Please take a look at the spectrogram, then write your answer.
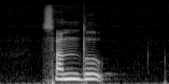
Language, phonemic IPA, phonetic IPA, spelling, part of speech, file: Tamil, /tʃɐnd̪ɯ/, [sɐn̪d̪ɯ], சந்து, noun, Ta-சந்து.ogg
- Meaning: 1. joint, hips 2. butt, buttocks 3. lane, walkway, alley, narrow street 4. gap, cleft, crack 5. message, errand 6. reconciliation, peace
